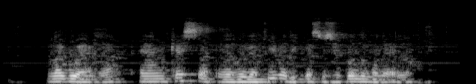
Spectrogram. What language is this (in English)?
Italian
